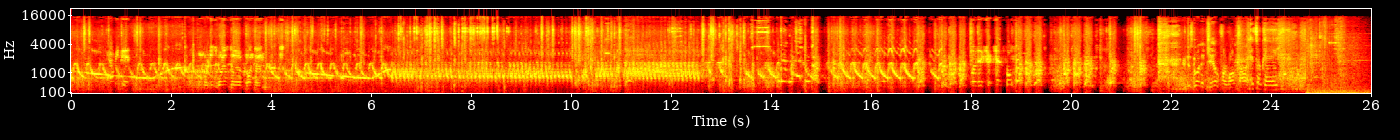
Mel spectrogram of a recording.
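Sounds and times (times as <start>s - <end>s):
police siren yelp and warble: 0.0s - 24.7s.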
